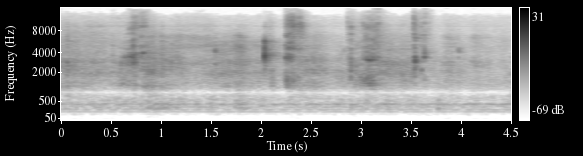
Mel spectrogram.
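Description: People chewing crisp Japanese crackers: irregular crunches as the crackers are bitten and broken up in the mouth.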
